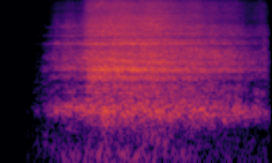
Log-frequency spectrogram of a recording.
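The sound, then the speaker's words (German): A long, almost toneless breathy exhale shaped as a soft 'hu' in a guided breathing exercise. The airy hiss swells in quickly, holds steady for about two seconds and eases slightly at the end. “Jetzt atme tief ein und atme fast ohne Ton mit dem Laut Hu aus.”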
